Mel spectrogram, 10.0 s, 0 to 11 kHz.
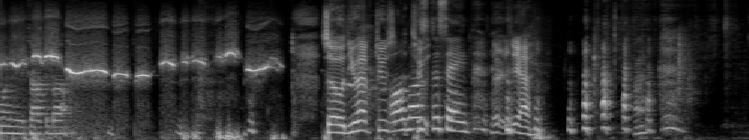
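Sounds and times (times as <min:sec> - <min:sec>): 
person whistling a short bouncy melody: 0:00.0 - 0:04.1
speech: 0:00.3 - 0:01.0, 0:04.3 - 0:07.3
low rumbling breath: 0:03.9 - 0:04.3, 0:08.8 - 0:09.3
laughter: 0:06.3 - 0:09.2.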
